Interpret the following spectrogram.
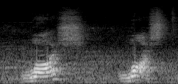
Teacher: I add the ed, is pronounced as t because the final sound is sh sound.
